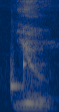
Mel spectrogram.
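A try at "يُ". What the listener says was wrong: Yu, lebih monyong. Lemahnya. Langsung aja, lemahnya. Yu.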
